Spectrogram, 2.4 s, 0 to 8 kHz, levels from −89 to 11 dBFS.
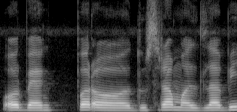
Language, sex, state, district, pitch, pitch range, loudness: Hindi, female, Chhattisgarh, Sukma, 175 Hz, 170-185 Hz, -16 LUFS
